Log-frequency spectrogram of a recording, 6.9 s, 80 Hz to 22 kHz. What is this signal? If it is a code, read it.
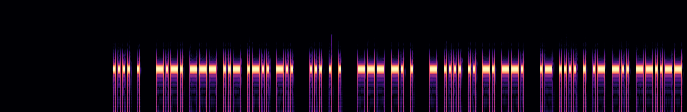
Morse code, heard as a keyed tone, about 50 wpm, 700 Hz. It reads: HE COULD SEE ONE THING AHEAD,
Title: Sentences from Top 1100 Words 50wpm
